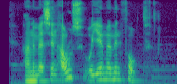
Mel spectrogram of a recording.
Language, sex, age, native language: Icelandic, male, 20-29, Icelandic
